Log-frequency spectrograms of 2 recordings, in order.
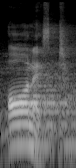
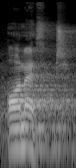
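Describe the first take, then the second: No difference in how they are said.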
